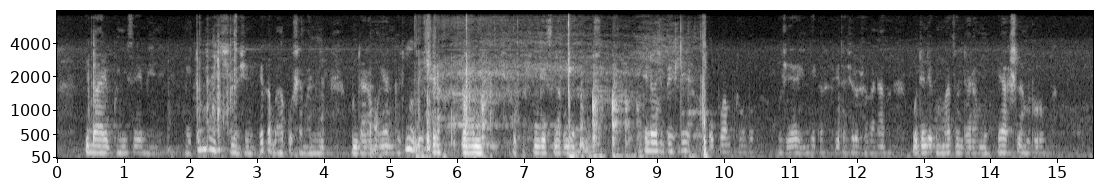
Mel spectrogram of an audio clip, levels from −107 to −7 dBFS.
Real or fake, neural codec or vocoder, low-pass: real; none; 7.2 kHz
